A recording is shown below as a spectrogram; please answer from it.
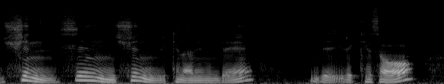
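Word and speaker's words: שׁין: 그래서 얘는 이제 쌍시옷에 발음이 나고 얘는 이제 SH 발음 있죠. 이제 쉬 발음. 그래서 그 발음이 난다고 보면 되겠습니다. 그래서 쉰 어차피 이 발음이 그대로 나는 거죠.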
